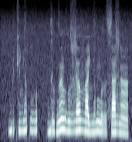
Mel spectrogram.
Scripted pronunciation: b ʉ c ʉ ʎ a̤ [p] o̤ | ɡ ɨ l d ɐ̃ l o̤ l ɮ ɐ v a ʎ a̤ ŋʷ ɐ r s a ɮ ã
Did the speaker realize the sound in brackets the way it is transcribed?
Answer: yes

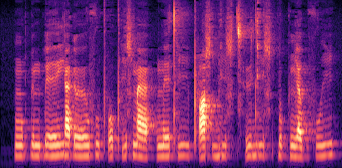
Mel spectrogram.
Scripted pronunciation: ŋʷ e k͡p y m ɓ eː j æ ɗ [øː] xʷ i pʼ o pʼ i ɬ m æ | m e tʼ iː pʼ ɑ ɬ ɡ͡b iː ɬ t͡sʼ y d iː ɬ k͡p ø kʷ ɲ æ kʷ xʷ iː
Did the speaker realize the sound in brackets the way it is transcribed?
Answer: yes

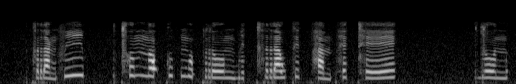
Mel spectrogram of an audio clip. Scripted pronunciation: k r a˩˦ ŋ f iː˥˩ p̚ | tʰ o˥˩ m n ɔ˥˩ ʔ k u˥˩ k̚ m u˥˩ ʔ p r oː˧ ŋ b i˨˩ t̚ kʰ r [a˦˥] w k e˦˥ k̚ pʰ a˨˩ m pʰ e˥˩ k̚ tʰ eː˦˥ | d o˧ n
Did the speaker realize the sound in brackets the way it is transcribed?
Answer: yes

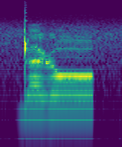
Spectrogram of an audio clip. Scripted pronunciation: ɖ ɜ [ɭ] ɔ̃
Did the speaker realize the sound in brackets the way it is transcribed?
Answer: yes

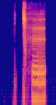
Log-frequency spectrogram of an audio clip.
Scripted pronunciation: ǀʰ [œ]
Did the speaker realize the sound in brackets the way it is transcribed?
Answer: no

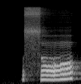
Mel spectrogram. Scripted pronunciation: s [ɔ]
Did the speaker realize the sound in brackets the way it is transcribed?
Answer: yes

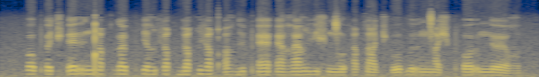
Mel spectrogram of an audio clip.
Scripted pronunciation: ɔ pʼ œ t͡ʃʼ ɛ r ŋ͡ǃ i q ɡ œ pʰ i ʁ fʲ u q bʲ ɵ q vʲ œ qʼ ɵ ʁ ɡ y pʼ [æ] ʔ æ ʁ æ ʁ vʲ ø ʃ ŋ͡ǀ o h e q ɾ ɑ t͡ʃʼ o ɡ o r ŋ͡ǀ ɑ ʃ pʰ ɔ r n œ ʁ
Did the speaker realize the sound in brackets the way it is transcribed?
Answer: yes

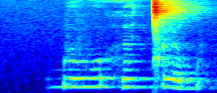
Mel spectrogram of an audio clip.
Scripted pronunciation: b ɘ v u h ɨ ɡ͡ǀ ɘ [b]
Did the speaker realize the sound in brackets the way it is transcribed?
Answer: yes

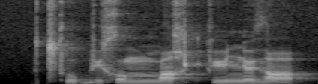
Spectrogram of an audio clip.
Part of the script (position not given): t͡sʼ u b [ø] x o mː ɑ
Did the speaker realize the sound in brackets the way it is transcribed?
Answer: no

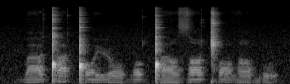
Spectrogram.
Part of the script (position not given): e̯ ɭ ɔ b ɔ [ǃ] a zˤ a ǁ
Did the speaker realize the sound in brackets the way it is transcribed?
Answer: yes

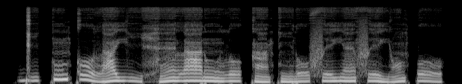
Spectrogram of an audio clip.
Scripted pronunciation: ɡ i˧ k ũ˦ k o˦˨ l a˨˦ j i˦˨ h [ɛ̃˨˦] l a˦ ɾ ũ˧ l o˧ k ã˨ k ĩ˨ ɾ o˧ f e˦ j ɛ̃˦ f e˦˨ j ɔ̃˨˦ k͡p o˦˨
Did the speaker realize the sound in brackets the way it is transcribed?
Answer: yes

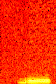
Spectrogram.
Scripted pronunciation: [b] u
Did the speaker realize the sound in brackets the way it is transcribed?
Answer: yes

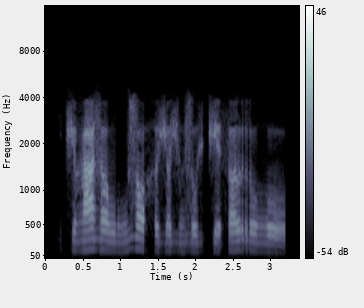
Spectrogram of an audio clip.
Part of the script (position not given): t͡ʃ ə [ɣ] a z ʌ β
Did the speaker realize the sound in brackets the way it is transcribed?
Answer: yes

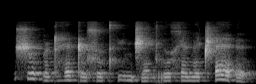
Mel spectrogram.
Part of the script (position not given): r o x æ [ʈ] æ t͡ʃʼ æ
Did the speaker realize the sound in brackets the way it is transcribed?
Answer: no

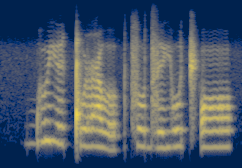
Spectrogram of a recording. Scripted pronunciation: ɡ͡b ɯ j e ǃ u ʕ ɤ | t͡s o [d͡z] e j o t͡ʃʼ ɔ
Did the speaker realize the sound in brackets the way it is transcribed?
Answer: yes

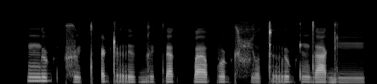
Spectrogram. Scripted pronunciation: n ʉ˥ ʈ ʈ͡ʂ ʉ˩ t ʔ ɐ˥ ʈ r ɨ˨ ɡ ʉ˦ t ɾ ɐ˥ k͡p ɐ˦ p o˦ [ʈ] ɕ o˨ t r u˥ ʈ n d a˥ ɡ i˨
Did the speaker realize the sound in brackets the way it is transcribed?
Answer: yes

